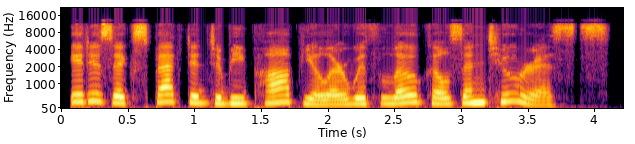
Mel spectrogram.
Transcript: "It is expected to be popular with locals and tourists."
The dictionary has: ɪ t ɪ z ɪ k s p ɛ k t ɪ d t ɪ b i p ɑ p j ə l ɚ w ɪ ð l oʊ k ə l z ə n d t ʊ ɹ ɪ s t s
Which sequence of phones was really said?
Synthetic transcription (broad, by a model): ɪ t ɪ z ɪ k s p ɛ k t ɪ d t ɪ b i p ɑ p j l ɚ w ɪ ð l oʊ k ə l z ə n t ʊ ɹ ɪ s t s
